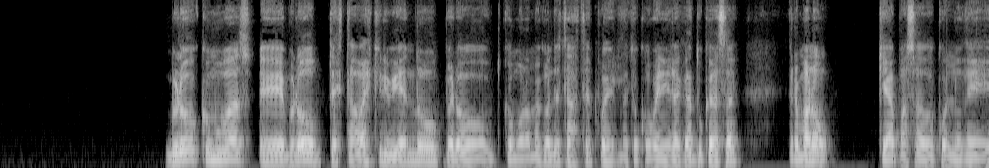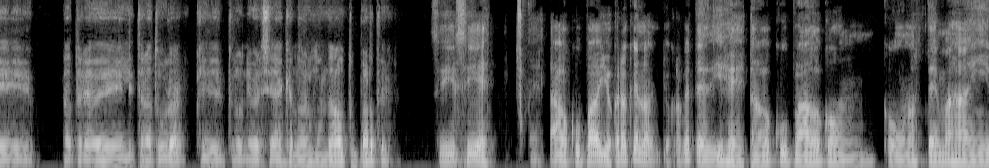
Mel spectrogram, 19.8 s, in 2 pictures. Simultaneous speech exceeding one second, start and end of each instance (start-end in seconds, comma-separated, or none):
none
